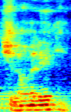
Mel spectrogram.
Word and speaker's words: Shalom Aleichem: And with that said, we say unto you, Shalom Aleichem, Shalom Aleichem.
